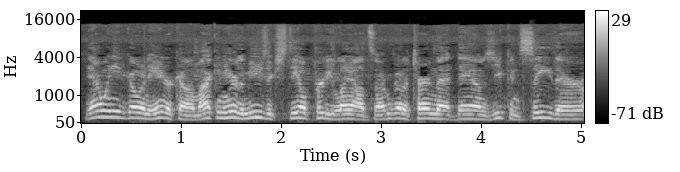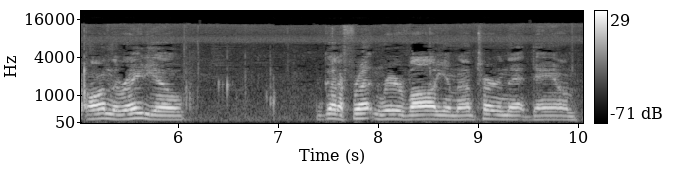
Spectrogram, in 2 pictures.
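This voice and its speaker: A man with a slightly high voice walks through a how-to demonstration. His delivery is casual, folksy and plain-spoken, explaining each step simply. There is some faint noise behind him on the recording. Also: fairly even intonation, a little fast, mellow. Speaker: product demonstrator.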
